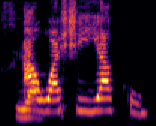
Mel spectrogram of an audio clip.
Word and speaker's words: Ahuasiacu: teach us how to pronounce the word of the Cascada Ahuasiacu? Awashiyaku.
